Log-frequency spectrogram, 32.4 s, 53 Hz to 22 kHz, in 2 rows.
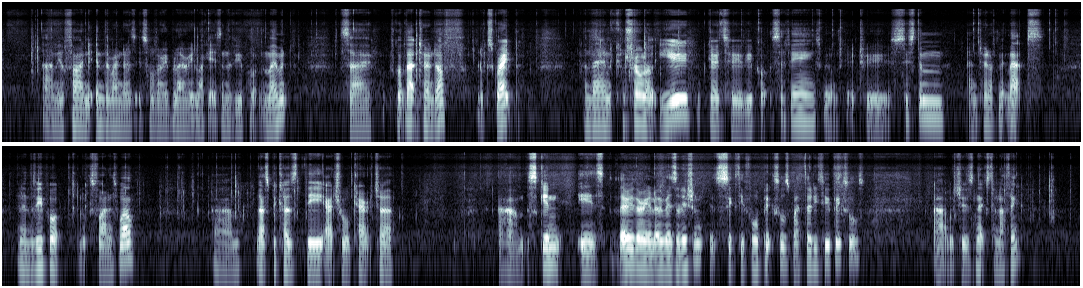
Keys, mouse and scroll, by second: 7.1 F12, 7.1 Escape, 10.5 ctrl+alt+u, 16.2-16.7 scroll up 1, 16.7 shift+middle click, 17.2 middle click, 17.9-18.4 scroll up 5, 18.4 shift+middle click, 19.1-20.0 scroll up 3, 19.2 shift+middle click, 20.2 shift+middle click, 20.8 scroll down 3, 30.1-30.5 scroll up 4, 30.8 shift+middle click, 31.1 a, 31.5 shift+middle click, 31.9 middle click.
